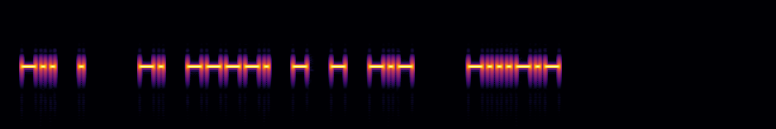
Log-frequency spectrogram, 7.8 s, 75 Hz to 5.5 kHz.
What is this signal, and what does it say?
Morse code, heard as a keyed tone, about 25 wpm, spaced as for 20 wpm, 600 Hz. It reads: DE N9TTK <BK>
